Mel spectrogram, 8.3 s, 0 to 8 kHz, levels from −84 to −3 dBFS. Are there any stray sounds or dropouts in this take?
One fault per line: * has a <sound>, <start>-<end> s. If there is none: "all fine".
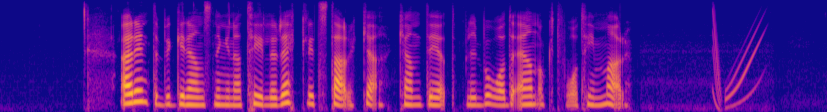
* has a chirp, 7.1-7.7 s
